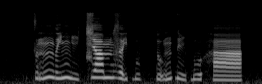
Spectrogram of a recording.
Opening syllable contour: rising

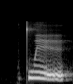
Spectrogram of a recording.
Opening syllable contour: low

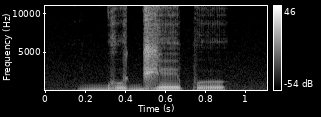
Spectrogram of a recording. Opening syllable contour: low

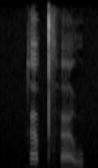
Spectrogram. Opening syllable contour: high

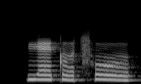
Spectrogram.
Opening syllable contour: high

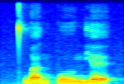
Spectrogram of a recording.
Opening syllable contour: rising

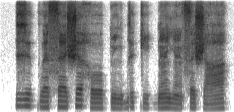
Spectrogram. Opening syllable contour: falling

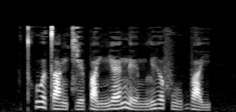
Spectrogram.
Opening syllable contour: falling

